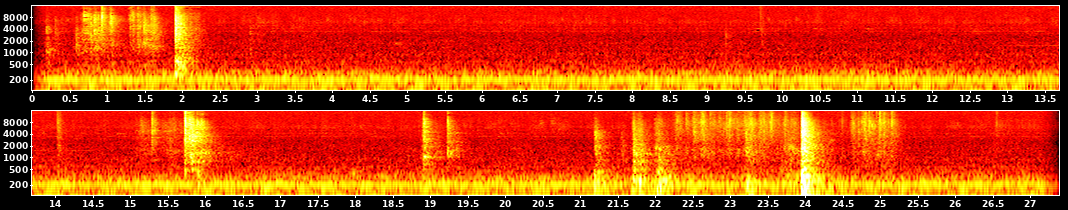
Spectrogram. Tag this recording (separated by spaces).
buzz vending hum machine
